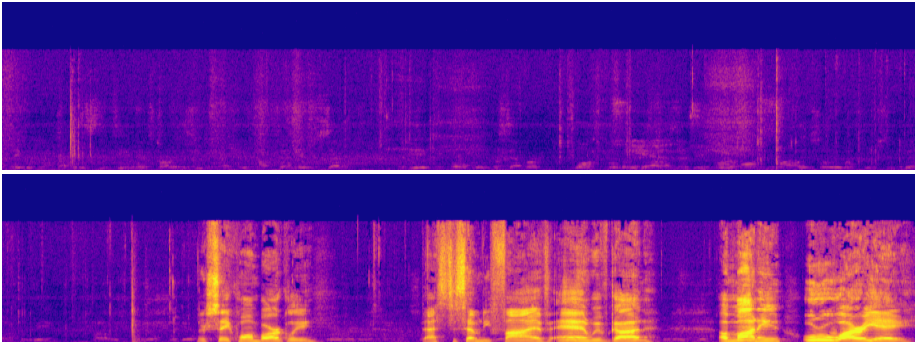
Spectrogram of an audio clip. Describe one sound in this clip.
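Playing cards slide and rustle against each other in hands.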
